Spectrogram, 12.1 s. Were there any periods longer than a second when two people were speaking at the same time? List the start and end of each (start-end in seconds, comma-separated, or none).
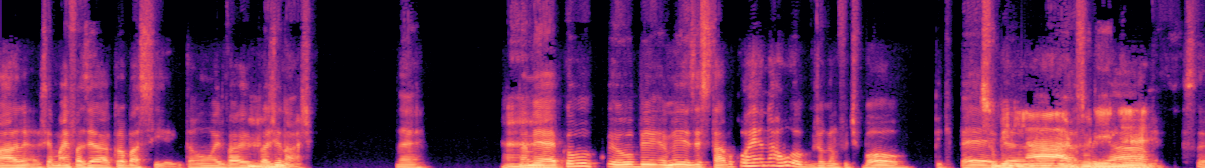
9.8-11.5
